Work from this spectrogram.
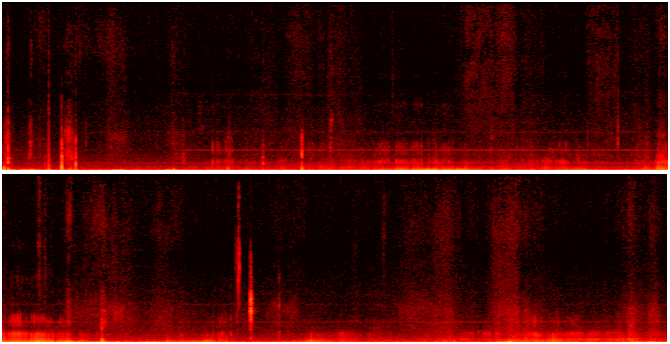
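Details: Domestic cat purring in a low, continuous rumble with soft crackles, a few faint clicks and a thin steady tone running through the background.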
